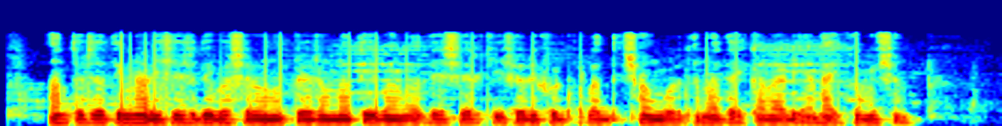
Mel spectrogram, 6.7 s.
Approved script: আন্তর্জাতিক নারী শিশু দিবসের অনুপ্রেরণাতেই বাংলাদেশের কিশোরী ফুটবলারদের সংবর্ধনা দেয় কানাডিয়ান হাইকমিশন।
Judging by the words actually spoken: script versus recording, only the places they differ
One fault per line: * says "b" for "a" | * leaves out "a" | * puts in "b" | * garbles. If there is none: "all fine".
all fine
